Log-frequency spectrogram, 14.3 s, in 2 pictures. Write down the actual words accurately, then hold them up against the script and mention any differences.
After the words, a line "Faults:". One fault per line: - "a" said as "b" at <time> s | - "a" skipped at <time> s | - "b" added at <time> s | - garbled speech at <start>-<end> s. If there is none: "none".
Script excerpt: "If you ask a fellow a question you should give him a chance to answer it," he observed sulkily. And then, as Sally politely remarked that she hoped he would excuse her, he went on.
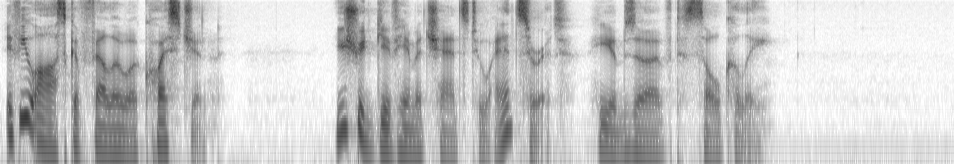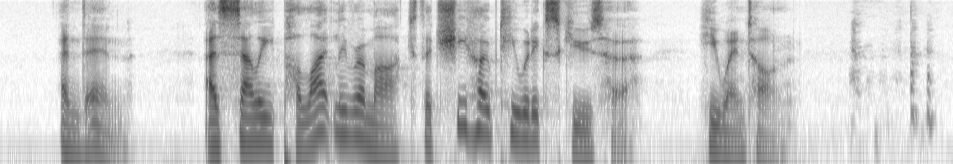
"If you ask a fellow a question you should give him a chance to answer it," he observed sulkily. And then, as Sally politely remarked that she hoped he would excuse her, he went on.
Faults:
none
